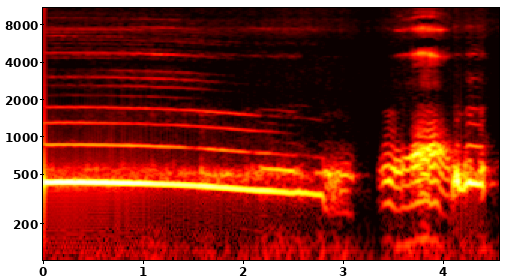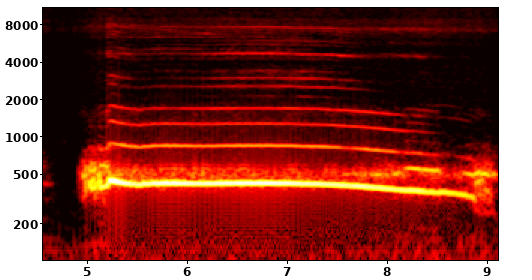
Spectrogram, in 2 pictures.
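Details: Barbary dove, puter pelung type, calling its long crying two-note coo used as a lure: a long slightly falling tone, a brief cluster of quavering notes, then a second long tone lasting about three seconds.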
